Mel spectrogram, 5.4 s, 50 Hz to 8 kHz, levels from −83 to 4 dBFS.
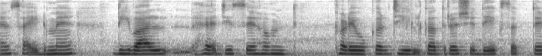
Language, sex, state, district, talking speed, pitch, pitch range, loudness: Hindi, female, Gujarat, Valsad, 165 wpm, 190 Hz, 185-195 Hz, -18 LUFS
